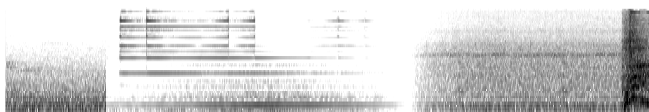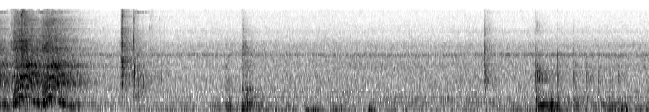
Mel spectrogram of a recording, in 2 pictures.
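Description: A short chiming logo sting with ringing tones, then a brief gap. After it comes garage room tone with a steady hum, scattered knocks and a louder burst of wavering scrapes about six seconds in.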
